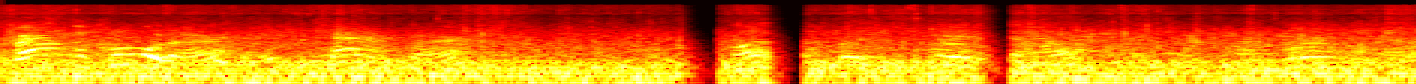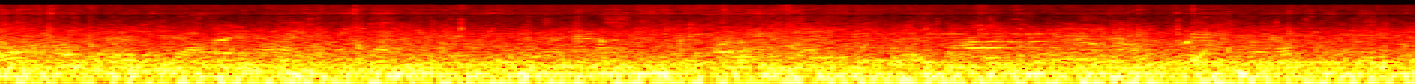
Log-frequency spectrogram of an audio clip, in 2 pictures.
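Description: Water laps against a harbour wall.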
